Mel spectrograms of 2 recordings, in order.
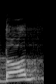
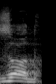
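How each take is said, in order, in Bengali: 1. এটি পাতলা, হালকা d ধ্বনি দিয়ে শুরু। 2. এটি z ধ্বনি দিয়ে শুরু। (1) "না দদ" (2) "না জদ"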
